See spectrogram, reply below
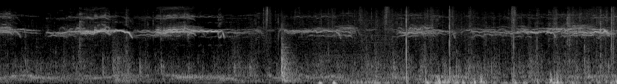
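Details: A small weak young pigeon feeds larger youngsters; high thin squealing whistles run in long phrases, broken by sharp taps and rustling around the middle.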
